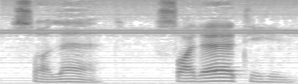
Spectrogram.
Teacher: you have to say salatihim, the lam with tarqiq.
